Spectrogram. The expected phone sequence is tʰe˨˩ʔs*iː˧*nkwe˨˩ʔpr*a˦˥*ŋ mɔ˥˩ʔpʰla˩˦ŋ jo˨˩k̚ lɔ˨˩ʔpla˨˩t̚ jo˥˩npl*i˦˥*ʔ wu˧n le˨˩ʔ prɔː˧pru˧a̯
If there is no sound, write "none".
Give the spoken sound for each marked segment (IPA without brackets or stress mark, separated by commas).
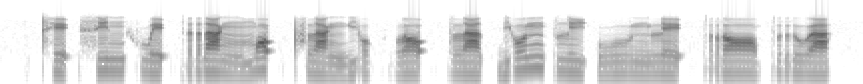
i˧, a˨˩, i˨˩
